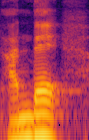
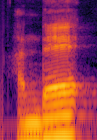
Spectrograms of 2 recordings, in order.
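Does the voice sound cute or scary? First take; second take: cute; scary. First: It is said in a cute, soft voice. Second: It is said in a stern, scary voice. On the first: The speaker calls it wrong. "you don't say 안 돼 in a cute voice like that" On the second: The speaker calls it right. "Scary voice"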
